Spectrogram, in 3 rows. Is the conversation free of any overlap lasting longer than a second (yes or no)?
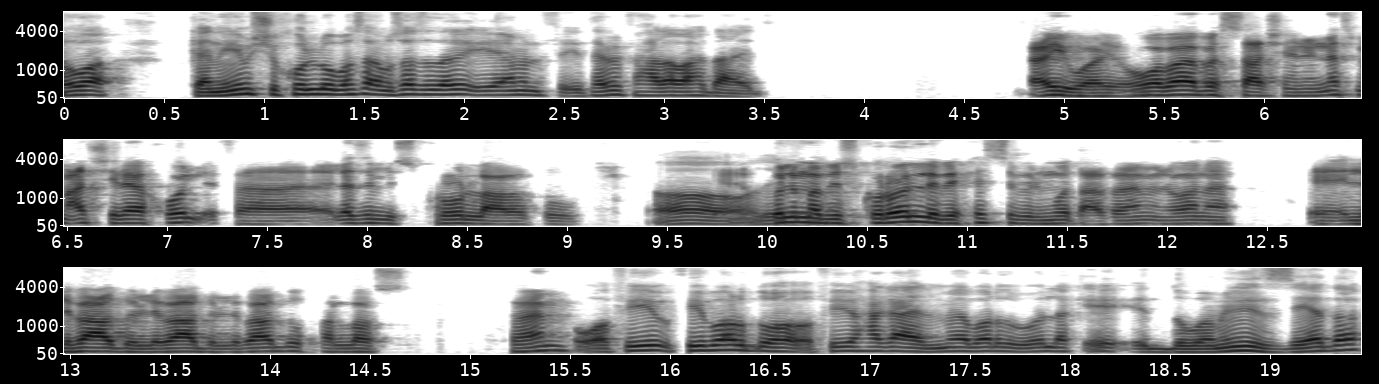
yes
